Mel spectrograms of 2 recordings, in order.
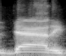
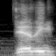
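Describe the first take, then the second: First: The first vowel sounds like the 'a' in 'dally'. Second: The first vowel sounds like the 'i' in 'dill'. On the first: "or Dally" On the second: "I don't know if you pronounce it Dilly or Dally"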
